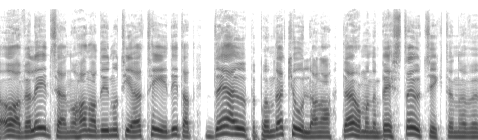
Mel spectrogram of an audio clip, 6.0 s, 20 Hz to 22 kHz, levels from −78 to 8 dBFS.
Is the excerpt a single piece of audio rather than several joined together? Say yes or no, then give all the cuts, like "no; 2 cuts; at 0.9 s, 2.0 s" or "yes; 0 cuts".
no; 2 cuts; at 2.5 s, 4.2 s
